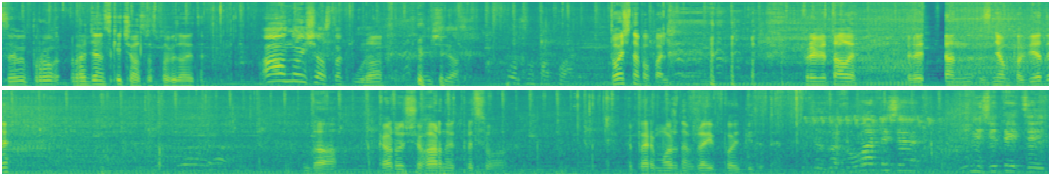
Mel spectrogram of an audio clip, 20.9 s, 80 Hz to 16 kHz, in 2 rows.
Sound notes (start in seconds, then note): 6.5 laughter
